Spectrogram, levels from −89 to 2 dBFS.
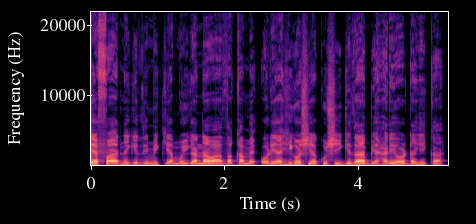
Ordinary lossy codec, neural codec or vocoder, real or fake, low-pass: none; none; real; none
